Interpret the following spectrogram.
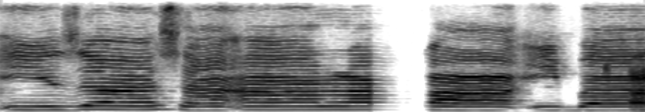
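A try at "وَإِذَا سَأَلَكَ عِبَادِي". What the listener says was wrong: A-nya nggak panjang. Wa idza sa'ala. Wa idza sa'ala. A-nya nggak panjang. Wa idza sa'alaka ibadi. Ba-nya panjang. Wa idza sa'alaka ibadi.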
